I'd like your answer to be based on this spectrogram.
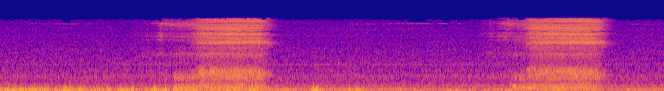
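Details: Two rough, noisy inhaled snores over a low rumbling background from an adult asleep, recorded with the SnoreLab snoring app; snoring.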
